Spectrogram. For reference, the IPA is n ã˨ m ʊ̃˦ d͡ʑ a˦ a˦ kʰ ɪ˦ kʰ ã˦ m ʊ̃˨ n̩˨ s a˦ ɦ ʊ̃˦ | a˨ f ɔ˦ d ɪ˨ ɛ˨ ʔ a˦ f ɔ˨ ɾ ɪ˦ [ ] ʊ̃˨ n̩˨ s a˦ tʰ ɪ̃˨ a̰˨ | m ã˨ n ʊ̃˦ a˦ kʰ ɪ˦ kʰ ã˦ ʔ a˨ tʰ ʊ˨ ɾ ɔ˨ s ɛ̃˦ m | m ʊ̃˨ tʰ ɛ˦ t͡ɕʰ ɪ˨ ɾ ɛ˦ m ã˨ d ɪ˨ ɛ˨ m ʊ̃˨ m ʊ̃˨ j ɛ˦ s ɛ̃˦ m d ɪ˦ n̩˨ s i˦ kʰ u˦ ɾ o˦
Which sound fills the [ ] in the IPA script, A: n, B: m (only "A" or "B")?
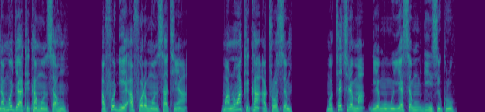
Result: B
